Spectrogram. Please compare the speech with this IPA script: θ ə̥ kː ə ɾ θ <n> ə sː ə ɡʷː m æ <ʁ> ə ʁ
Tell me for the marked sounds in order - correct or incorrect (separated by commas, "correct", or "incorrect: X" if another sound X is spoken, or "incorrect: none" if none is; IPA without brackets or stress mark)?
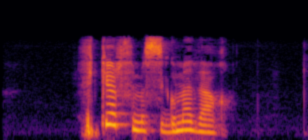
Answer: incorrect: m, incorrect: ð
